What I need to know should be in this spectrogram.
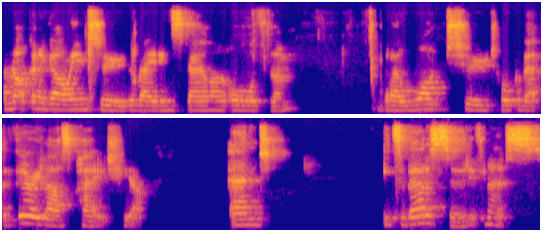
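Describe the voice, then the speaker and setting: Long, frequent pauses break up a woman's speech, delivered in an Australian accent with ordinary pitch variation. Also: fairly low pitch for a woman, moderate pace. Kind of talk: talk to camera. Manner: loud; variable pace.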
